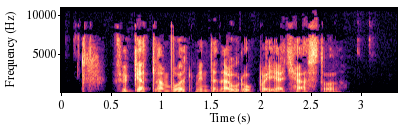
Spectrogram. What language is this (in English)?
Hungarian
